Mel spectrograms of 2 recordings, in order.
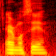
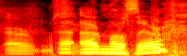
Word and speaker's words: Hermosillo: You're like Hermosillo. It's a mouthful. And he tried to get me to say it by like syllable. Ed. Yeah, it's like Ed. Mo. See.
